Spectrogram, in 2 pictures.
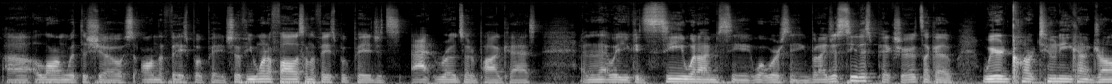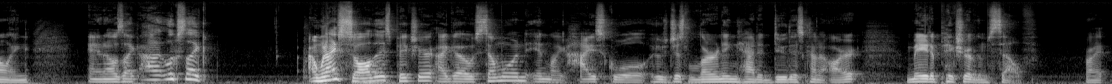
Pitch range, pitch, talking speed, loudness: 100-125 Hz, 110 Hz, 245 wpm, -18 LUFS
